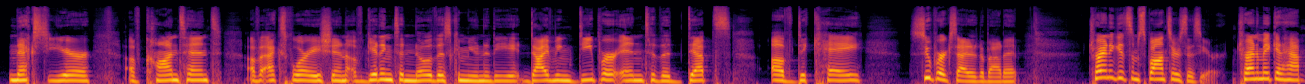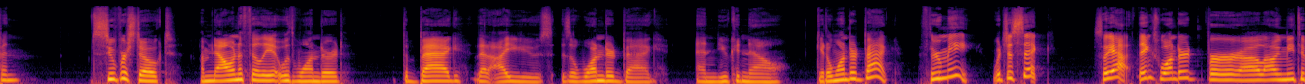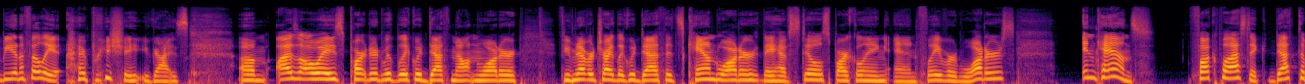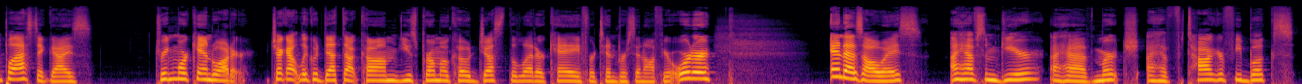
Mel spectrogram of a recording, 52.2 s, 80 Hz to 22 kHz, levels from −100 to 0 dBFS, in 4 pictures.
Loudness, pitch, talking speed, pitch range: -22 LUFS, 220 Hz, 170 wpm, 200-250 Hz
